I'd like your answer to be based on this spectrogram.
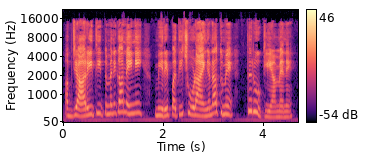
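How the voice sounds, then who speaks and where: A woman's voice: high voice, expressive, fairly quick, a bit bright. A woman voicing a demanding, coaxing young wife in a story, emphatic and cajoling.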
